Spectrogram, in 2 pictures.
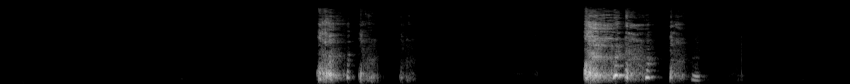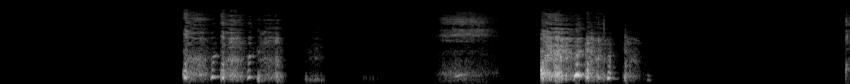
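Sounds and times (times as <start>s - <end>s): person coughing: 3.2s - 4.2s, 5.8s - 7.1s, 10.4s - 11.8s, 13.9s - 15.0s.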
